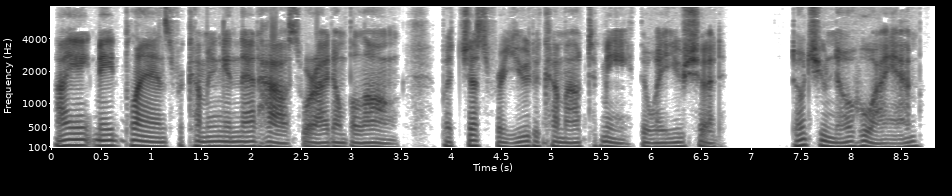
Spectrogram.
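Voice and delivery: plain reading voice

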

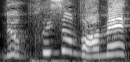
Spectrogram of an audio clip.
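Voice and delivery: high panicked plea; panicked pleading. Real, not acted. Begging friend not to vomit.

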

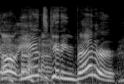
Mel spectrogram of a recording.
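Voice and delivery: high, loud mock cheer; mocking chat. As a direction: tease like a crowd of viewers. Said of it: "a thousand people in chat saying that".

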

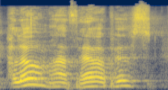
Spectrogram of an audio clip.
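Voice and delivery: mock the idea of therapy with a sing-song hello. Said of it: "mocking the whole therapy thing".

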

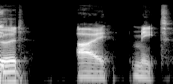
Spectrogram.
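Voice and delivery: each word apart, low and flat; reluctant word-by-word reading with long gaps; deliberately slow. Shown as a demonstration. Co-host dodging the accent trap, deliberately slow. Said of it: "at normal speed".

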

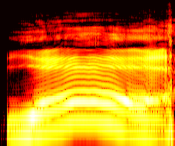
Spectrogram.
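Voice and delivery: long, high drawn-out cry; hammed-up lone whoop of agreement; mock self-cheer. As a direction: imitate a heckler cheering herself on, stretched out. Heckler answering herself.

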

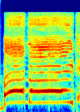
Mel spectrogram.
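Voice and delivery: high yelled Bud Light call; stadium vendor hawking. Shown as a demonstration. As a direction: hawk it like a ballpark beer vendor. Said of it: "I'm not doing a very good beer vendor today".

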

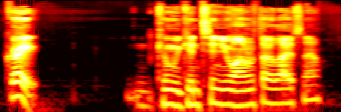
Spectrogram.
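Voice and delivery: unimpressed, get on with it; mock indifference, hurrying past the big moment; bored shrug. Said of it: "this feeling of".

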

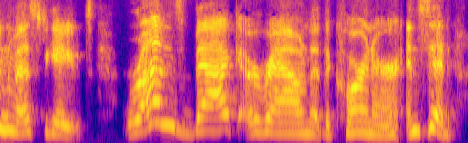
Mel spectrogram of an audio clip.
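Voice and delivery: usual speaking voice

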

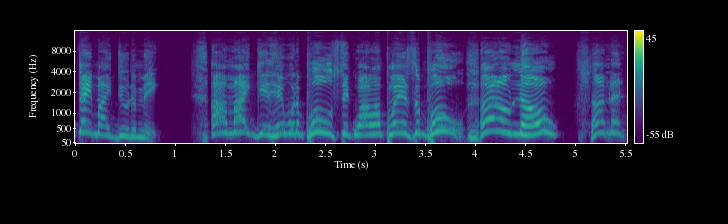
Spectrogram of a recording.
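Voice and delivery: escalating comic panic over the money; excited rant. Real, not acted. Escalating rant about risk.

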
